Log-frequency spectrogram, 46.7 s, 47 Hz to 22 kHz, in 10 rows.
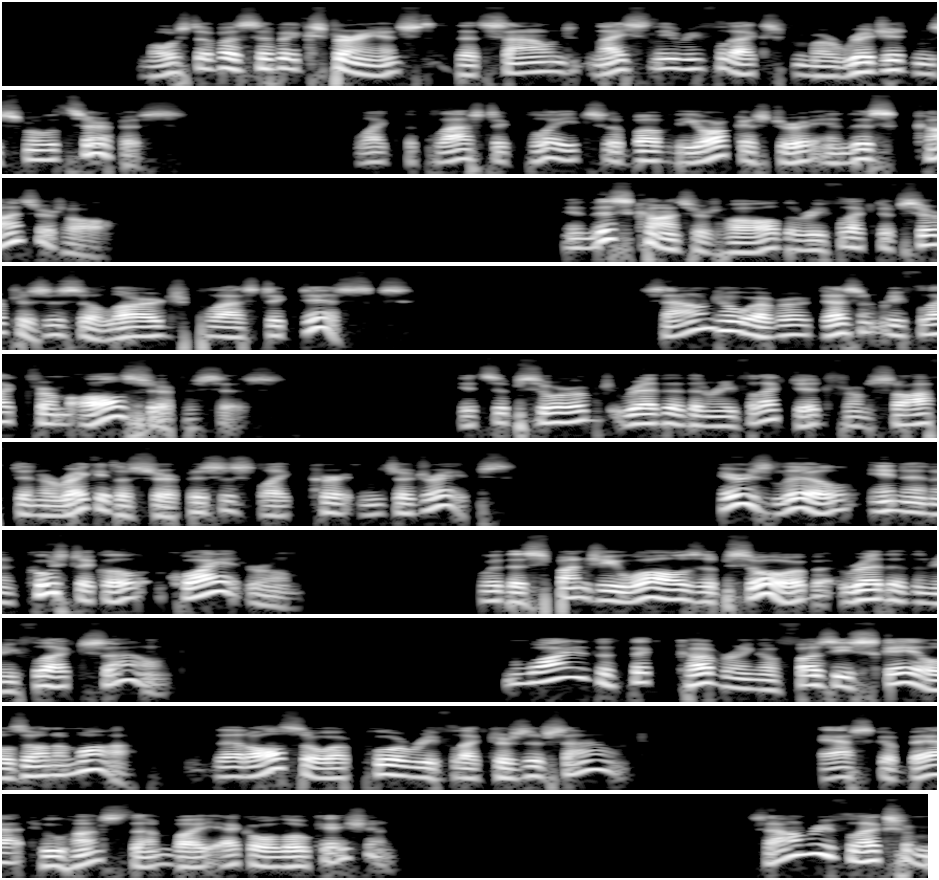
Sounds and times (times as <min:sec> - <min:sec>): Speech: 0:00.7 - 0:05.7, 0:06.5 - 0:10.0, 0:12.2 - 0:16.2, 0:17.2 - 0:20.2, 0:21.0 - 0:26.0, 0:27.0 - 0:29.6, 0:30.5 - 0:33.6, 0:35.3 - 0:40.7, 0:41.5 - 0:44.1, 0:45.8 - 0:46.7.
